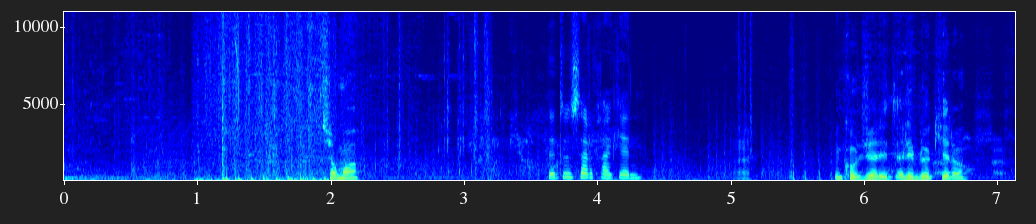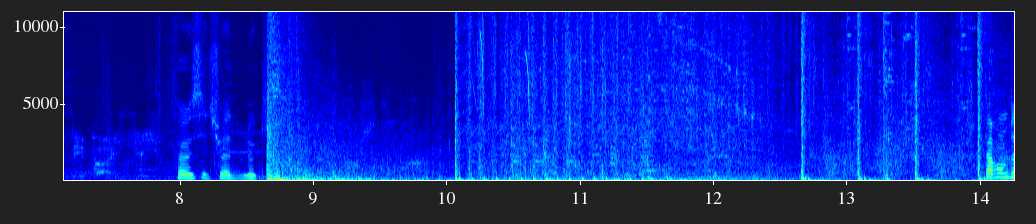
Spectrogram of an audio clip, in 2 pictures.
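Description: Rapid video game gunfire crackles.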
